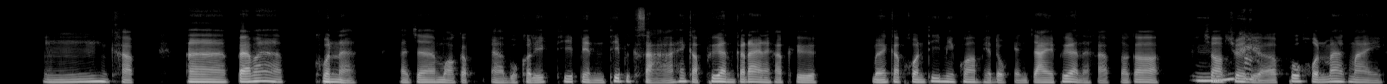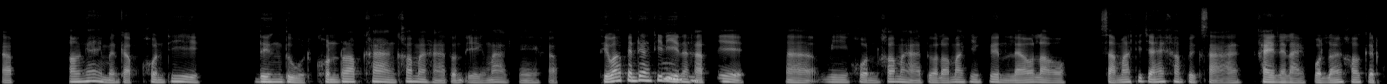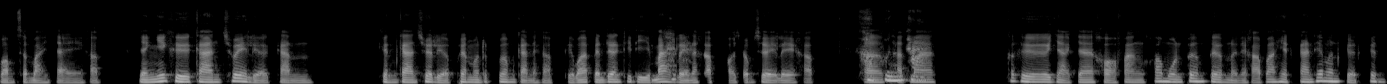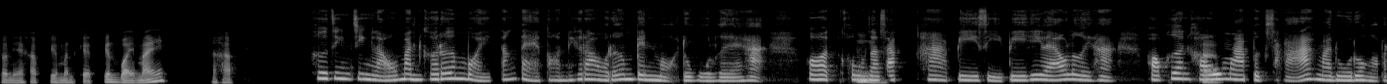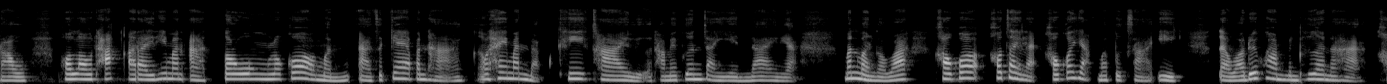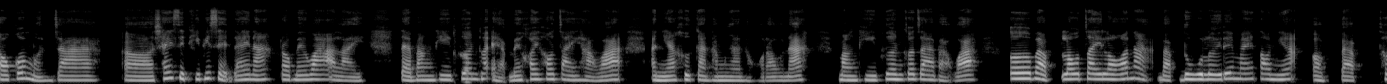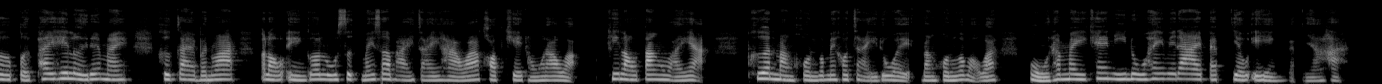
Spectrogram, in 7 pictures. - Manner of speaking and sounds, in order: "เป็น" said as "เก็น"
- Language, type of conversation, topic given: Thai, advice, ควรตั้งขอบเขตกับเพื่อนที่ขอความช่วยเหลือมากเกินไปอย่างไร?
